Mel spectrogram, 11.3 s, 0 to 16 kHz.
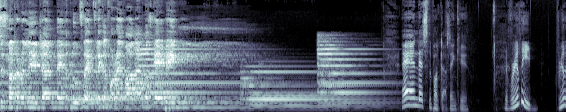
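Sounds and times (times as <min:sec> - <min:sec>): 
speech: 0:00.0 - 0:04.0, 0:08.3 - 0:11.3
church bells ringing: 0:00.0 - 0:08.1.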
